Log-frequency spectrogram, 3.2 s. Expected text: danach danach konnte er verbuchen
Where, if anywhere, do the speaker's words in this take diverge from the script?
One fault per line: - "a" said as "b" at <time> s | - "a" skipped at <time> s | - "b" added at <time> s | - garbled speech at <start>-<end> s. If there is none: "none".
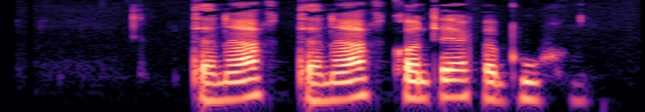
none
